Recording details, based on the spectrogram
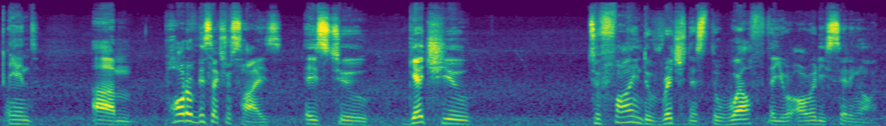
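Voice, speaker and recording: A man's voice: mid-range voice, very animated, a little slow, slight background noise. Earnest man from Kinshasa, emphatic. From Kinshasa, Congo. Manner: earnest, emphatic, with stammered repeats. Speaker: co-host. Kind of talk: casual conversation.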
